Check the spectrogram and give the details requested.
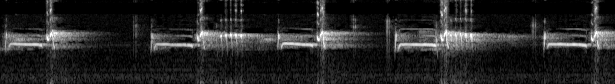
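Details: Lure recording of the Bar-winged prinia's 'nembak' call: fast pulsed buzzes paired with short rising whistles and sharp clicks, repeated in five or so quick phrases.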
